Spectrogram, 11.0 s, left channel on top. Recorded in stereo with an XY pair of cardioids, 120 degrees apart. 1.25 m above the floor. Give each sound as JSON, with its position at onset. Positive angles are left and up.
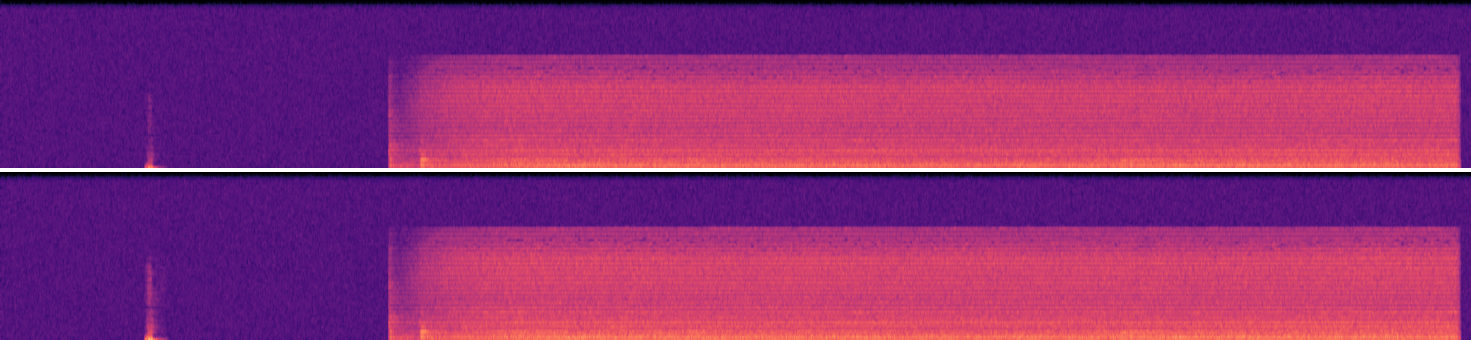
{"t": 1.1, "sound": "a whoosh", "azimuth_deg": -55}
{"t": 2.9, "sound": "a hair dryer", "azimuth_deg": -10}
